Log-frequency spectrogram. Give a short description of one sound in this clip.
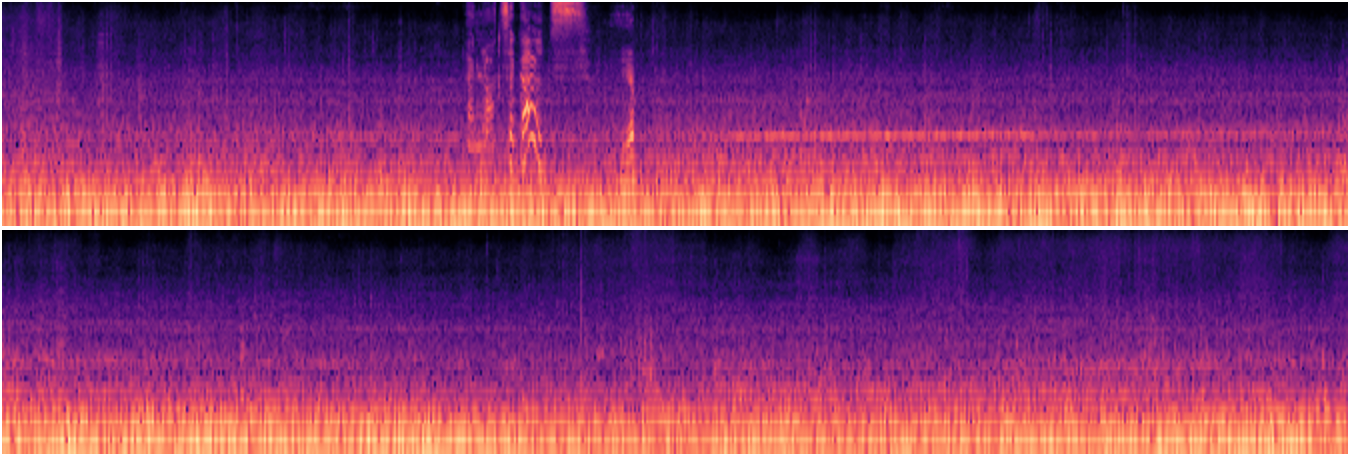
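A car engine hums low and steady from inside a vehicle driving slowly.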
